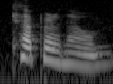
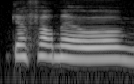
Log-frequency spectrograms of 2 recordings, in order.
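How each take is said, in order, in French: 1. La deuxième syllabe se prononce 'per'. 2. La deuxième syllabe se prononce 'far'. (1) "mais ça se prononce Capernaum" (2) "c'est Caf- Capharnaüm"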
